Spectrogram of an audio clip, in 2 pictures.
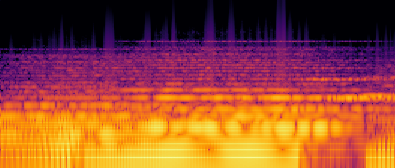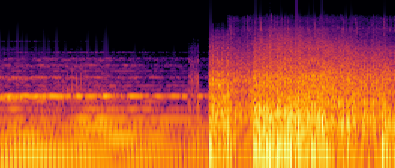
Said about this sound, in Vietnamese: Sài Gòn mùa này đổ xuống những cơn mưa rào bất chợt.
